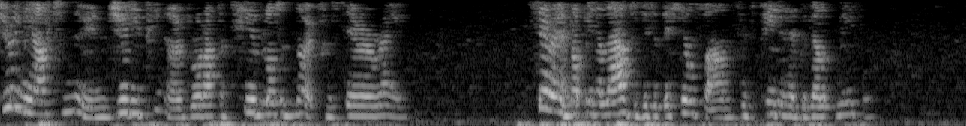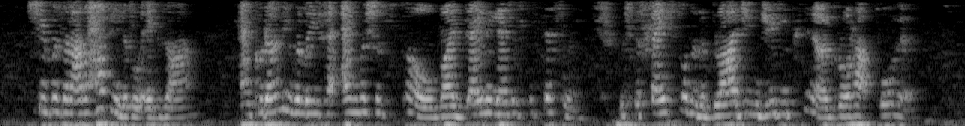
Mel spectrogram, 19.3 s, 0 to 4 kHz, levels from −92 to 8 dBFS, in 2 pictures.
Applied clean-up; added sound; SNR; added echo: classical method WPE with log-MMSE.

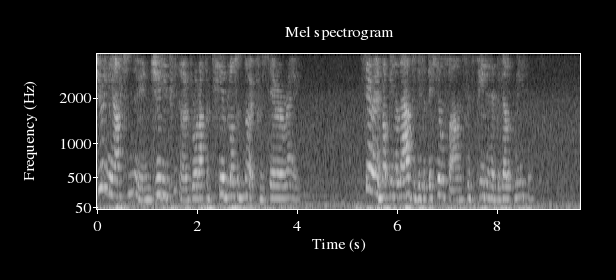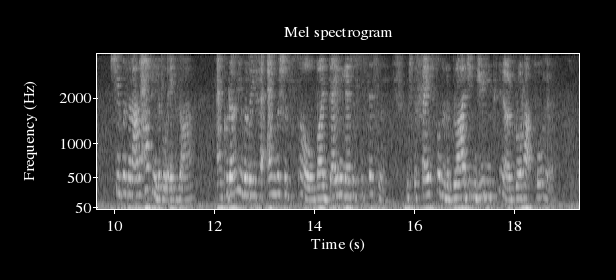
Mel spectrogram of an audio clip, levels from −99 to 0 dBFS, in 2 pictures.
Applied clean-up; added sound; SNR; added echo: none; Cricket; 17 dB; reverberation time 0.2 s.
